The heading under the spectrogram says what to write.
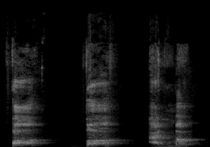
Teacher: Ma sounds slightly nasal, but pa and ba pure bilabial sounds.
